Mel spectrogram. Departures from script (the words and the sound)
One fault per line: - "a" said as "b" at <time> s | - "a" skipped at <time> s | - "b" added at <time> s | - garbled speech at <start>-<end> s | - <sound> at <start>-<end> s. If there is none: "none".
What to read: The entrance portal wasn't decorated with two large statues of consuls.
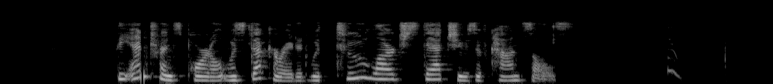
- dropout at 1.4-1.4 s
- "wasn't" said as "was" at 2.2 s
- chirp at 6.7-6.8 s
